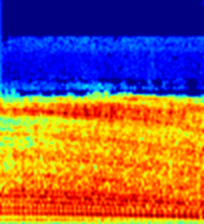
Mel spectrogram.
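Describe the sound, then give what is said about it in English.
The Green Hornet's car idles steadily in a dark alley, a continuous low rumble with a droning hum that holds even in pitch and loudness throughout, with no voices. “Then he put his car in a dark alley where it would be unseen for the next hour or so.”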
